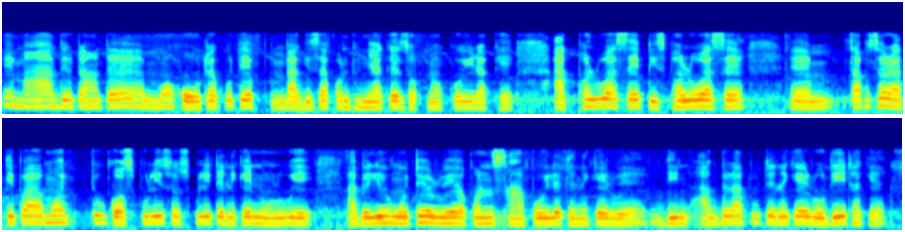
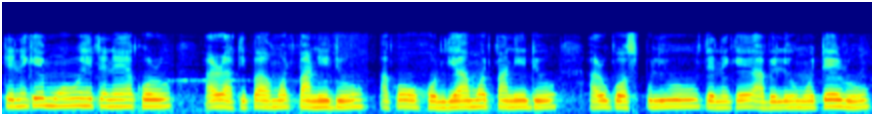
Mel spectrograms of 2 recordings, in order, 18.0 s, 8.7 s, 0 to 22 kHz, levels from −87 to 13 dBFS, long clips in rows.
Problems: none marked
